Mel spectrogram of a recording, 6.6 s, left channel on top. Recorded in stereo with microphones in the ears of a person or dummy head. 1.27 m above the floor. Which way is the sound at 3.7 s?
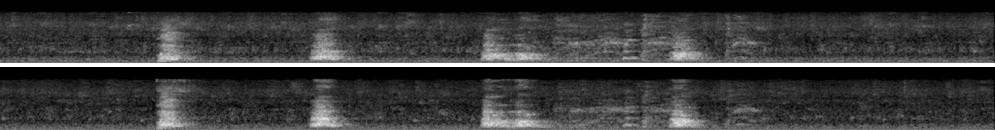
40° left (ahead or behind).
